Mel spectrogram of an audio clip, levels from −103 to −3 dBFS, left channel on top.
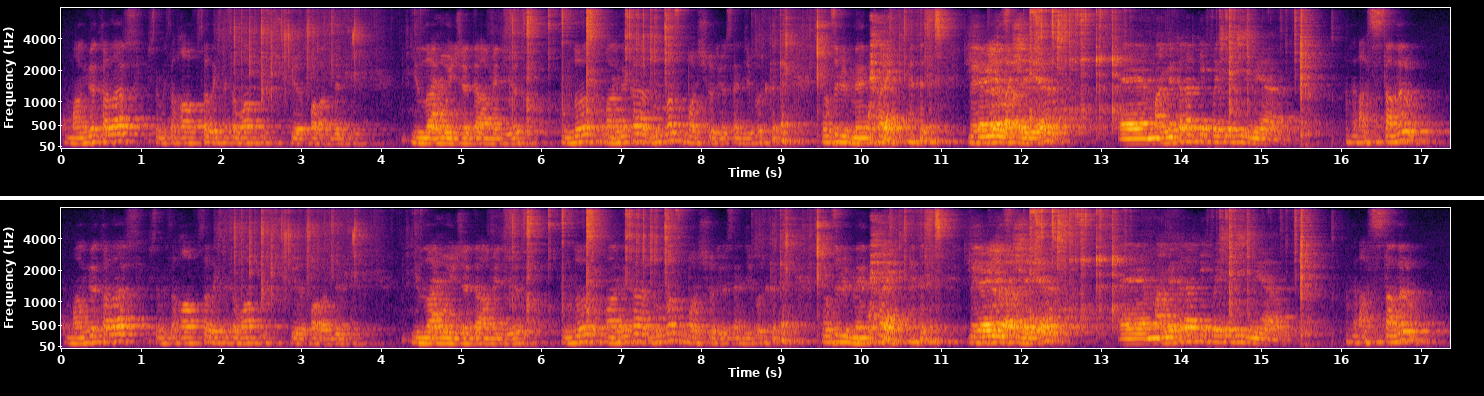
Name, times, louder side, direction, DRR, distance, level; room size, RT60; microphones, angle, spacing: voice 1, 0.0-3.7 4.4-5.8 6.2-12.1 16.0-16.9, left 1 dB, 50° left, 2 dB, 1.3 m, -30 dB
gore gory blood smash flesh murder bone break, 1.9-4.5 5.4-6.7 7.0-7.6 7.9-8.0 8.6-9.5 10.3-11.0 11.3-11.4 12.0-14.0 14.3-15.6 15.9-16.0, equal, 5° left, 0.9 m, -34 dB
voice 2, 10.1-10.4 11.3-12.5 13.2-15.3, left 1 dB, 30° left, -1 dB, 1.0 m, -25 dB
10.0 x 6.8 x 2.9 m, 1.2 s
head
